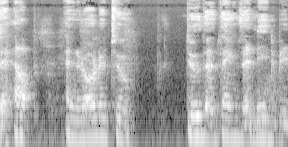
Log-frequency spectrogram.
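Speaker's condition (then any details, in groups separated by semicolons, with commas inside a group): ALS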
